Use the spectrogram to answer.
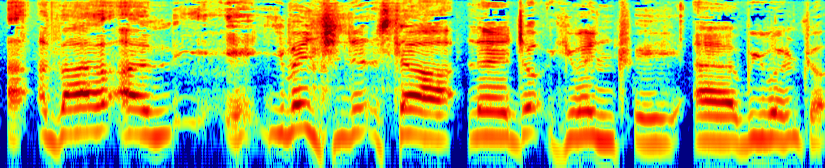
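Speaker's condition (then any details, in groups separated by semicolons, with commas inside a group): Cerebral palsy; wheelchair user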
